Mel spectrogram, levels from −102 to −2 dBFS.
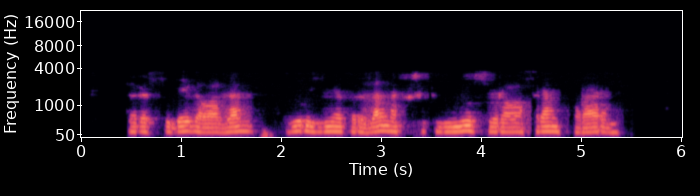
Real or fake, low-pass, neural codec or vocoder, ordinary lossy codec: fake; 3.6 kHz; codec, 44.1 kHz, 7.8 kbps, Pupu-Codec; AAC, 16 kbps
